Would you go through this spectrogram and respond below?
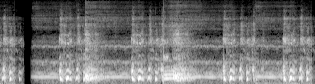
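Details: Child imitating a cough, acted: three clusters of short voiced coughing bursts with a steady tone and room noise; acted cough.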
